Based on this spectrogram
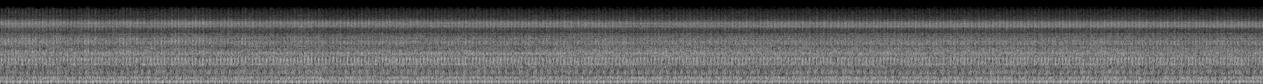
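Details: Peugeot Elyseo 50 two-stroke scooter after fitting a new cylinder: fast steady running with a fairly regular knock about three times a second; drive or bottom end suspected, cause not confirmed.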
